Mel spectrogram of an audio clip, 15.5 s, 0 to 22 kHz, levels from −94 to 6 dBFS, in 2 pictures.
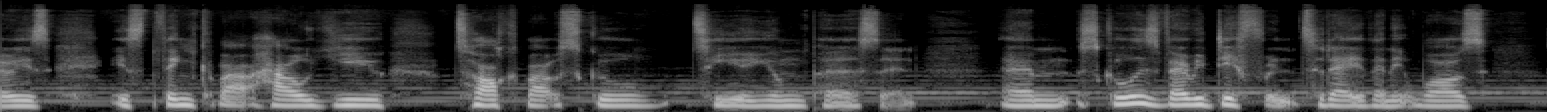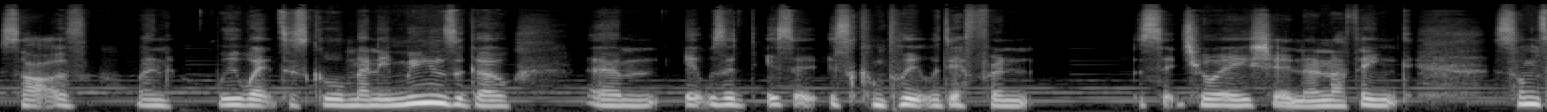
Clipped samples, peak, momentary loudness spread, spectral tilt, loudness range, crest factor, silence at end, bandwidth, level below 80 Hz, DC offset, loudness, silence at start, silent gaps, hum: under 0.1%; -8 dBFS; 13 LU; -6 dB/octave; 4 LU; 16 dB; 0 s; 17.5 kHz; -72 dBFS; under 0.1%; -25 LUFS; 0 s; none; none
